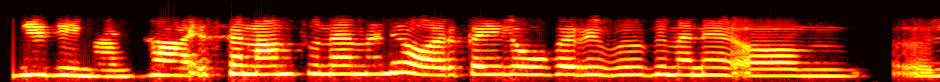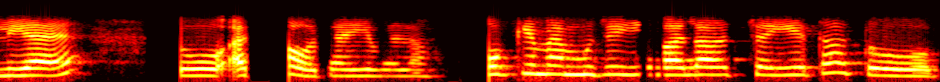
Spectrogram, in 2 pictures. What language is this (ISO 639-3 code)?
urd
